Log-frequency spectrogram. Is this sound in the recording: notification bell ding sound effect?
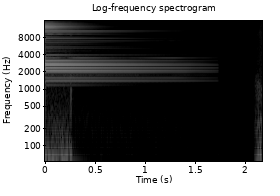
yes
